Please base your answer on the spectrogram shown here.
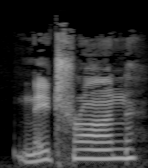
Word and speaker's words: natron: Natron natron salt paste. It's pronounced natron.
